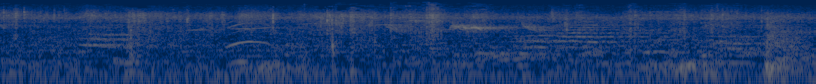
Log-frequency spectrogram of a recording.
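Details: Baby monkey named Begal crying while its mother, Lemon, ignores it; short arched whimpering cries rise and fall, a few scattered through the clip, faint against steady outdoor hiss and soft background chatter.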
